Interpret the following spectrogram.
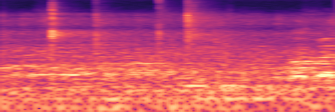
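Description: Players' voices chattering in a stadium tunnel, broken by a few sharp hand claps at irregular moments.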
